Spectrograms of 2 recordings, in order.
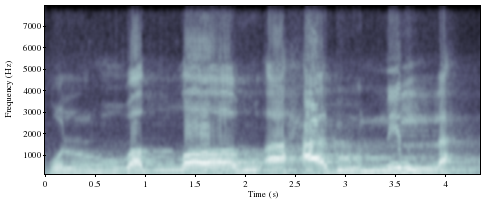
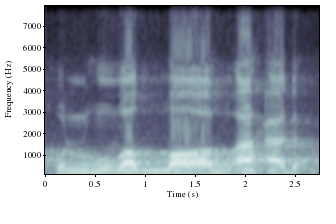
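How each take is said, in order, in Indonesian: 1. Tersambung dengan tambahan bunyi n. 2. Berhenti dengan jelas pada huruf d terakhir. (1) "waktu kita sambung atau berwasal ... maka dibaca ni" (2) "Ketika kita berwakaf"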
